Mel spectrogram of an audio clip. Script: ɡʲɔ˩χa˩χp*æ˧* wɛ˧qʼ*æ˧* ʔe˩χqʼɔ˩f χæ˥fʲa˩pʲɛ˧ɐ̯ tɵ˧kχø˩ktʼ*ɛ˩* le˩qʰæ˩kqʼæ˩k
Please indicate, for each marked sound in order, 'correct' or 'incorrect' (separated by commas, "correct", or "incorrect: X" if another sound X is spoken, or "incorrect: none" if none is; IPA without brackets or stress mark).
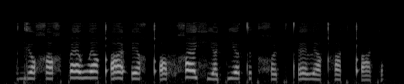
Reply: correct, correct, incorrect: ɛ˧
